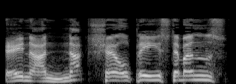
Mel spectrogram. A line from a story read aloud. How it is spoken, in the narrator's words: growled Ridcully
